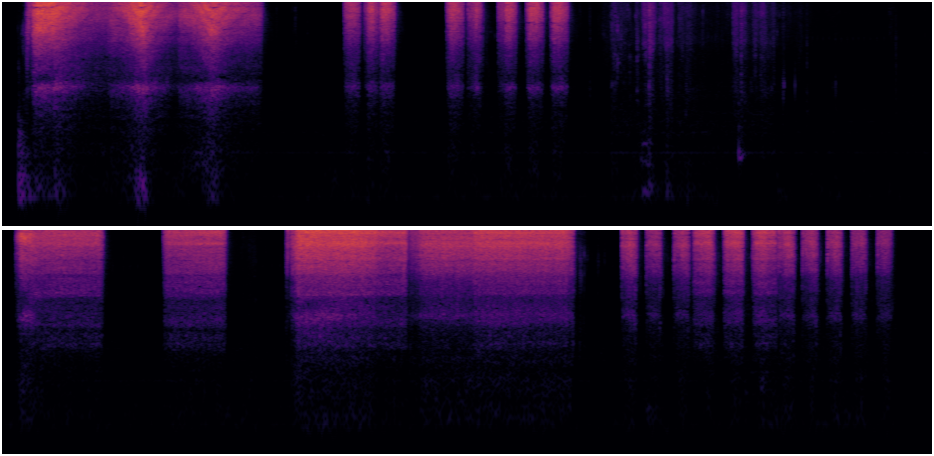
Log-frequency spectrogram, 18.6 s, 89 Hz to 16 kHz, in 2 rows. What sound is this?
SFX - aerosol can spray
Close-pespective recording of an aerosol deodorant can spraying and being shaken. Various spray lengths.
Recorded for a sound design class prac using a Zoom H6 recorder with ZY capsule set to 90º.
aerosol, air, can, deodorant, spray, spray-can, spraying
